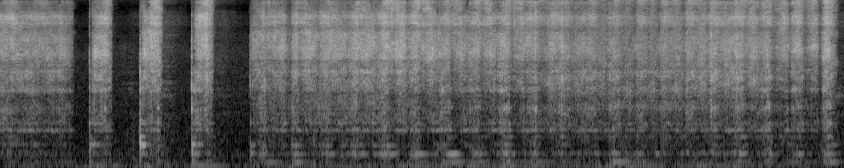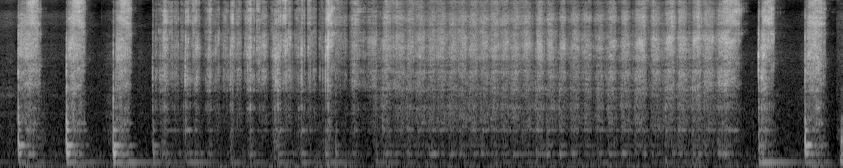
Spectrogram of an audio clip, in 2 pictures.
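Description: Bark being scraped and peeled off logs for a firewood shack, a steady dense rasping rub that runs on and on, broken by a few brief pauses, close by with no talking.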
